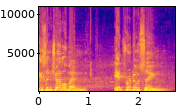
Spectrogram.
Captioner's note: crowd chatter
